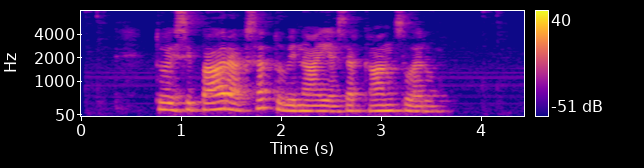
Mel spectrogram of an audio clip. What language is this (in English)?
Latvian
